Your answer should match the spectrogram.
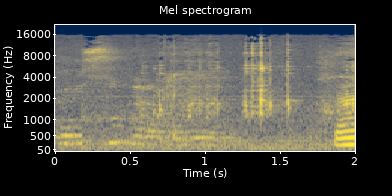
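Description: Metal clinks and taps of a Zippo lighter being handled, its metal case and insert knocking together as the insert is worked out, with a few sharp ringing clicks about two-thirds of the way in.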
